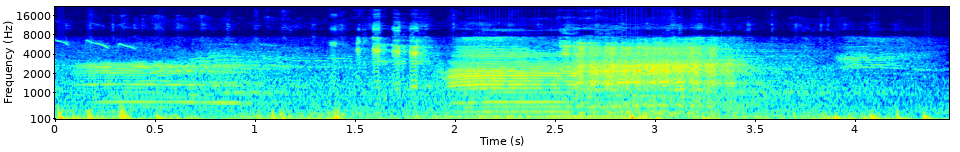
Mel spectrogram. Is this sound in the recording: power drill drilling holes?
no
